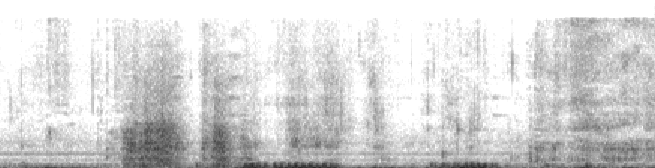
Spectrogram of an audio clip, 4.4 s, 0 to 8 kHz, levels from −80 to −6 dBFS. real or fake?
fake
